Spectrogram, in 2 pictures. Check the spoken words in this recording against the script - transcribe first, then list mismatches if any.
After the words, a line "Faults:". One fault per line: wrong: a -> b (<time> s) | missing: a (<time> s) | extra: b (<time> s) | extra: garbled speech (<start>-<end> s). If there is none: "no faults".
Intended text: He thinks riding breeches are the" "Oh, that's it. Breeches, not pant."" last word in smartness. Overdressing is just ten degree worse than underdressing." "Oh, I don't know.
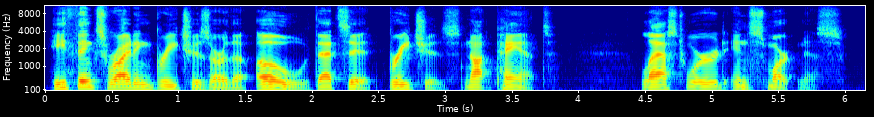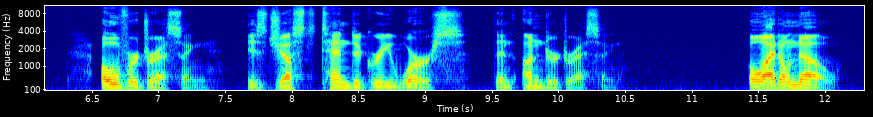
He thinks riding breeches are the" "Oh, that's it. Breeches, not pant."" last word in smartness. Overdressing is just ten degree worse than underdressing." "Oh, I don't know.
Faults:
no faults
